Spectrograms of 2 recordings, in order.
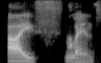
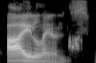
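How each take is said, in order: First: The S is pronounced in the first syllable. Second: The S is silent in the first syllable. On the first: The speaker calls it wrong. "we don't pronounce" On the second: The speaker calls it right. "A gente esconde esse S"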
